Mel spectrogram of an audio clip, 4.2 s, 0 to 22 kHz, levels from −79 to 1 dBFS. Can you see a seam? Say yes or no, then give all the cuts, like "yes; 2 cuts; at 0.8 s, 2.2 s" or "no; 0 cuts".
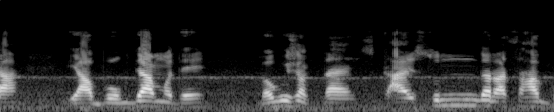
no; 0 cuts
